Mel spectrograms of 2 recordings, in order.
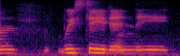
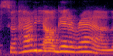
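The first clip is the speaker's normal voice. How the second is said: curious Southern voice; 6 semitones higher, 4 dB louder than usual. Retold or imitated. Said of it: "And like".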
